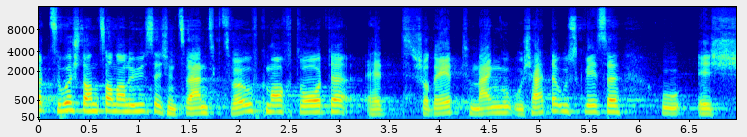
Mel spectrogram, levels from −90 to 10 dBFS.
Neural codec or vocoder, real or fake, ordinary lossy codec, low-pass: none; real; Opus, 32 kbps; 14.4 kHz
